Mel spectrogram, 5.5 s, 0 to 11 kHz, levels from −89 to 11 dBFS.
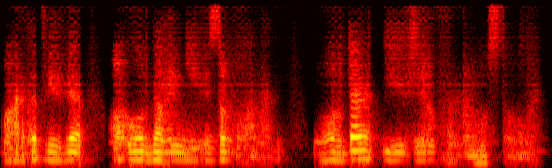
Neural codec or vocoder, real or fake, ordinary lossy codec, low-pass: codec, 44.1 kHz, 0.9 kbps, DAC; fake; none; 9.9 kHz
